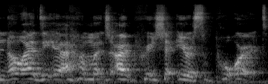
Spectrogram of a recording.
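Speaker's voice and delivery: teary, crying voice. Speaker thanks the viewers of their video for their support, crying. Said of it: "retitle this video Crybaby".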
